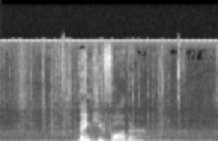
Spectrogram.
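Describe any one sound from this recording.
A woman reads aloud briefly through a microphone.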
